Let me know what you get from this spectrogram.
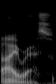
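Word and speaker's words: Ireas: And just as a quick phonetic note from the text, Ires is spelled I R E A S but it's pronounced Ires.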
